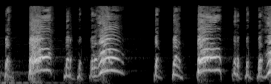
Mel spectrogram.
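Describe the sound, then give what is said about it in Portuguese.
A hen squawks in a rapid run of loud, harsh clucks and cackles with short gaps between them. “E a galinha gritou:”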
